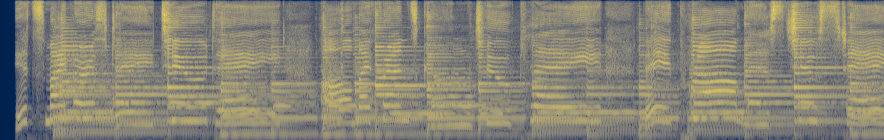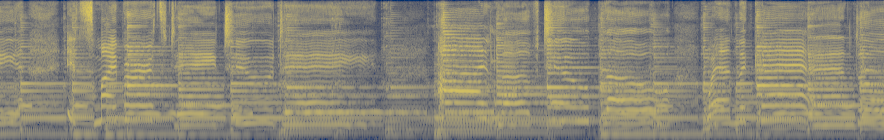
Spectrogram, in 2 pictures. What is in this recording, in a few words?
Birthday Song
